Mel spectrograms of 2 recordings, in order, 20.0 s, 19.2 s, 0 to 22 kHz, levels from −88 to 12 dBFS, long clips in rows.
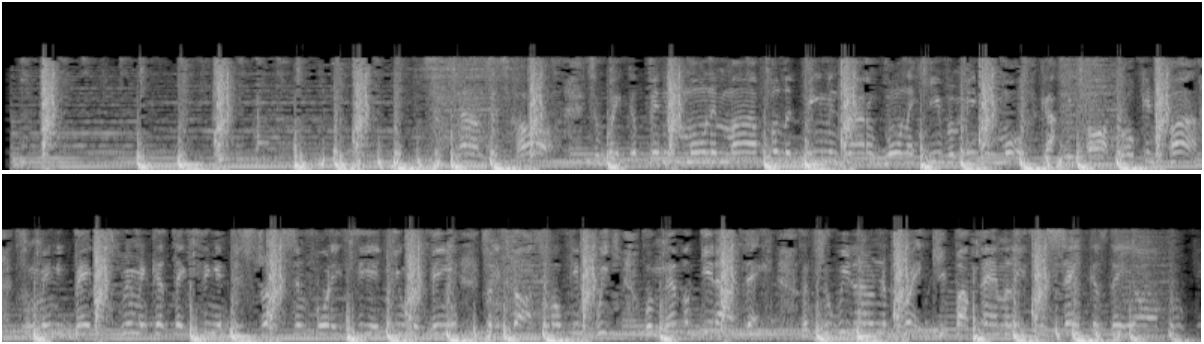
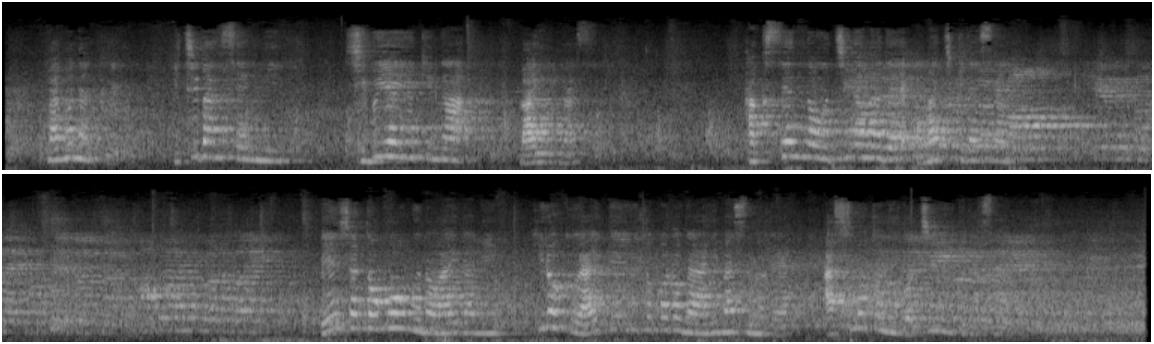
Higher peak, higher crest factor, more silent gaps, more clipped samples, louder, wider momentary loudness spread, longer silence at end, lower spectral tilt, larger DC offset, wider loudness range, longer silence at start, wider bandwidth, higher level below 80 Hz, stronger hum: first, 0 dBFS vs -4 dBFS; second, 10 dB vs 20 dB; neither; first, 0.4% vs under 0.1%; first, -12 LUFS vs -24 LUFS; second, 6 LU vs 14 LU; about the same, 0 s vs 0.05 s; first, -8 dB/octave vs -2.5 dB/octave; neither; second, 1 LU vs 5 LU; about the same, 0.05 s vs 0 s; second, 8 kHz vs 14.5 kHz; first, -16 dBFS vs -56 dBFS; neither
